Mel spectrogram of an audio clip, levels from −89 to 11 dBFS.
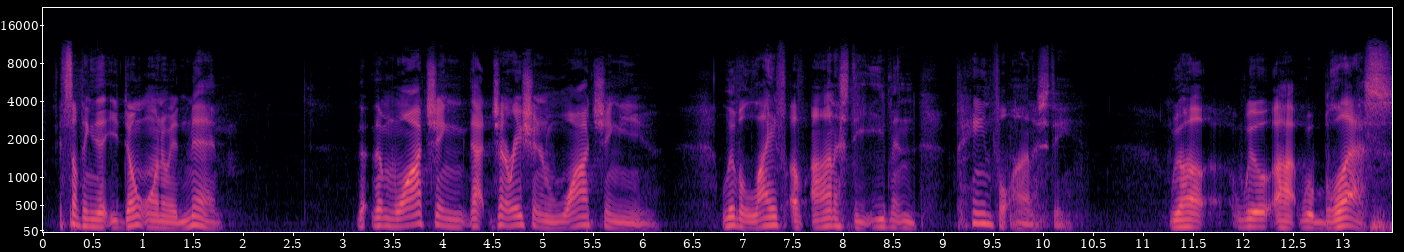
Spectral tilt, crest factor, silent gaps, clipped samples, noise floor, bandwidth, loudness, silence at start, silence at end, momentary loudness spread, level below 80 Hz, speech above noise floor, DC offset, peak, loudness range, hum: -5 dB/octave; 20 dB; none; under 0.1%; -69 dBFS; 12.5 kHz; -29 LUFS; 0.2 s; 0 s; 14 LU; -72 dBFS; 40 dB; under 0.1%; -10 dBFS; 4 LU; none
